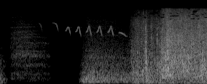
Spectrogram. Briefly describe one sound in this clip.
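A young woman blows out candles with a puff of breath.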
